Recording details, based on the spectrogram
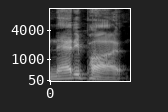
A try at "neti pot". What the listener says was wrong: You said natty pod.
